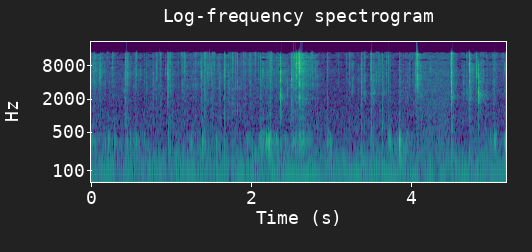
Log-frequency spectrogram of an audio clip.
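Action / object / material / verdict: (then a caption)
scrape / bar of soap / soap / none. A blade scrapes the surface of a solid white soap bar and breaks chunks off it. Soft, dry crumbling and scraping runs throughout, broken by sharp, bright snaps and clicks that grow more frequent toward the end. The sound is quiet and close, with each crack dying away almost instantly.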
